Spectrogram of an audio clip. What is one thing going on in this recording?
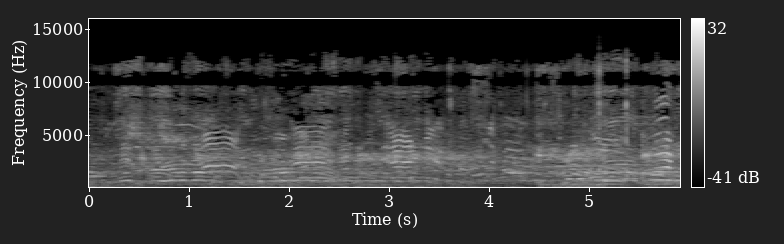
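A crowd murmurs and chatters throughout a large echoing arena.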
